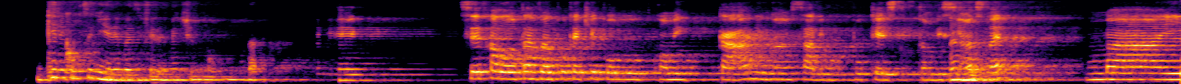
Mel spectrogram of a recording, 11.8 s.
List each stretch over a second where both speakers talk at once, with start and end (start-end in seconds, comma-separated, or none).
none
